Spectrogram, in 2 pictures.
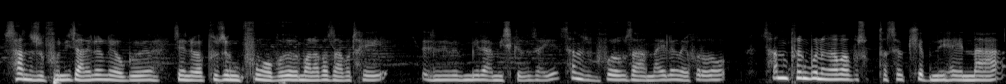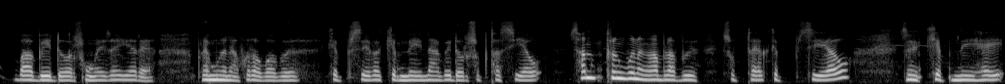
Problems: low volume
